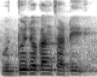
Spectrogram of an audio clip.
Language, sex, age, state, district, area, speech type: Marathi, male, 45-60, Maharashtra, Amravati, rural, spontaneous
